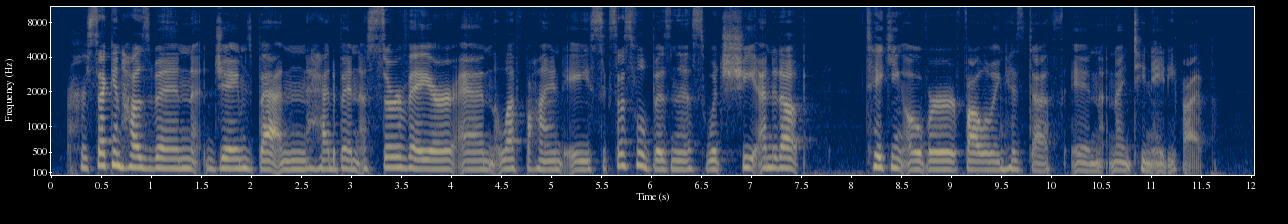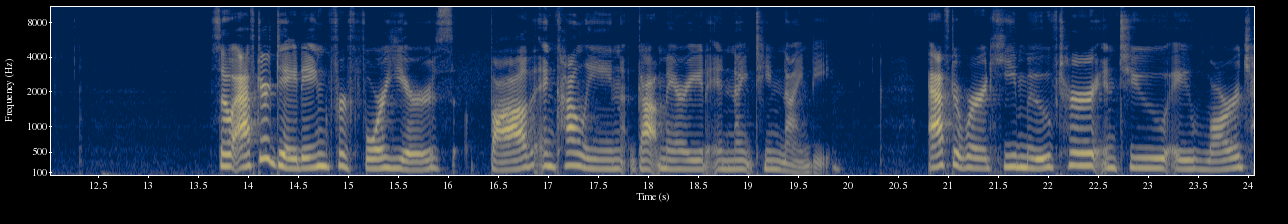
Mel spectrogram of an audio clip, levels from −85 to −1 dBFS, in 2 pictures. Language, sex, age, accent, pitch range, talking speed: English, female, 20-39, American, 170-210 Hz, 115 wpm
